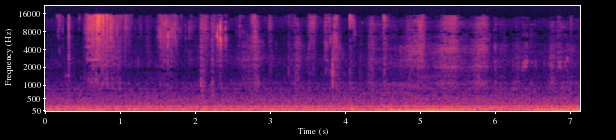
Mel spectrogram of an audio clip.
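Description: Crunching bites and chewing of a fried spring roll: scattered crisp crackles over a steady low hum inside a parked car.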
